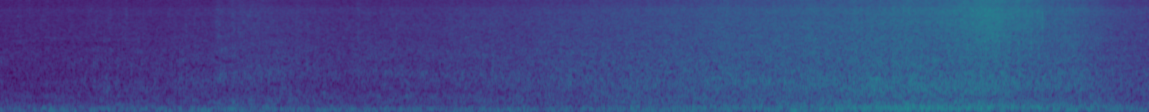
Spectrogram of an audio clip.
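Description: Sea waves washing, a surge of surf building over several seconds to a peak near the end and then falling back.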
